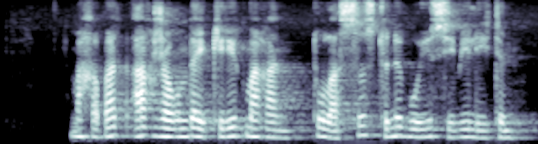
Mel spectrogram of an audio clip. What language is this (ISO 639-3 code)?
kaz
